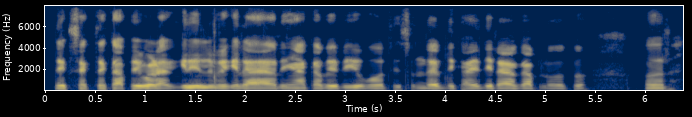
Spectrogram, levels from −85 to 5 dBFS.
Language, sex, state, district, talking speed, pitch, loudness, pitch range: Hindi, male, Chhattisgarh, Raigarh, 225 wpm, 105 Hz, -17 LUFS, 105-110 Hz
